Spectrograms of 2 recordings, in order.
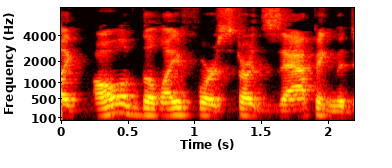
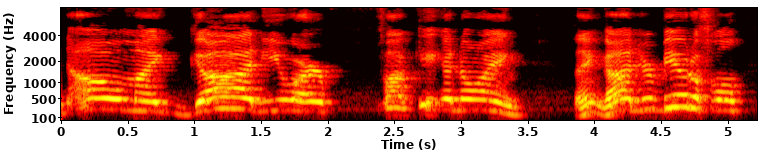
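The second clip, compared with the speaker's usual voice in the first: high, slow put-upon voice; mock exasperated alien; 9 semitones higher than usual. Alien woman mocks the hero, high and exasperated. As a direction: roll your eyes in a high voice.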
